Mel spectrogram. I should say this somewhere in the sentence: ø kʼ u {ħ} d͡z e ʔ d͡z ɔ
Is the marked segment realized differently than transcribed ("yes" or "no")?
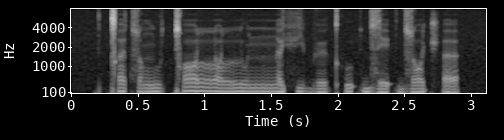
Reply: yes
